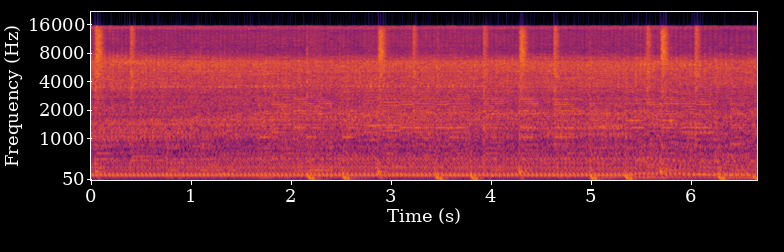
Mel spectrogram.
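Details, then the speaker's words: Generator that would not start or run, whose oil was very thick, black and nearly empty, running after an oil change and cleaning: a steady, even drone at constant pitch with no misses, surging or knocking. Normal running. "so Ayan mga kaalam ah pinaandar natin siya kasi nilagyan natin siya ng langis no at Hinugasan"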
